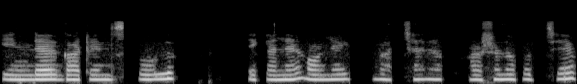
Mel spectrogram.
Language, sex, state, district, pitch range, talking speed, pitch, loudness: Bengali, female, West Bengal, Kolkata, 220-235 Hz, 75 wpm, 230 Hz, -18 LUFS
